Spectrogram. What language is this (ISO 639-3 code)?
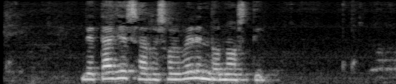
glg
